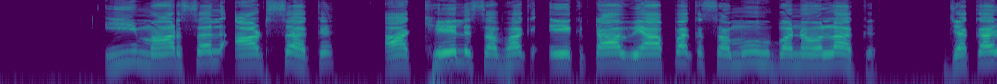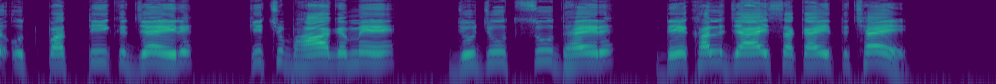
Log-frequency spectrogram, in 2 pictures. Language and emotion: Maithili, neutral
